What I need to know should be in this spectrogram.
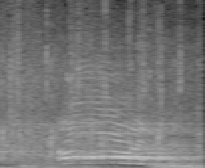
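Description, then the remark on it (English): A large basketball arena crowd at the Entertainment Centre in Adelaide applauds and cheers loudly for the home team, the Sixers, in the last minute of a game, a dense, sustained roar of clapping with rising whoops and a swelling shout carrying through the middle. “And now he wants the crowd up and about.”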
